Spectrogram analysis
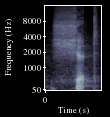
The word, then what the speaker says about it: kött: me coming here was the word shit, which means meat. Now, it's not to be confused with another word, which is spelled S-H-I-T, but the word sounds close enough in my brain to be the swear word in English.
